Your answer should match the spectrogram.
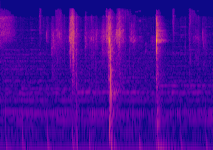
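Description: Tarot cards being drawn from the deck and laid down on a wooden table: three sharp card snaps and taps, the loudest about two seconds in, over a faint steady low background tone.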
